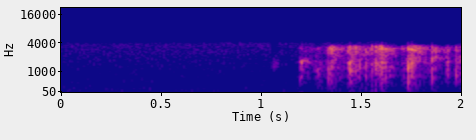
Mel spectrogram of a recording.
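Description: Tarot cards being shuffled by hand: a rapid flutter of card clicks starting about a second in, after a moment of near silence.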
